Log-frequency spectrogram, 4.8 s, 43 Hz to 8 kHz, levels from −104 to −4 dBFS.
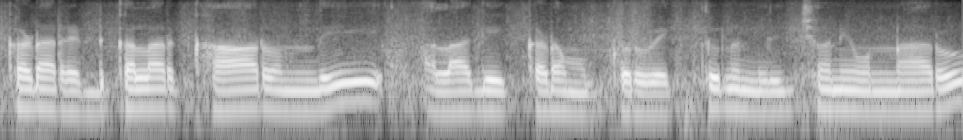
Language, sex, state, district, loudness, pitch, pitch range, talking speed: Telugu, male, Andhra Pradesh, Sri Satya Sai, -16 LUFS, 135 Hz, 130-145 Hz, 135 wpm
